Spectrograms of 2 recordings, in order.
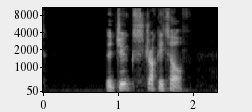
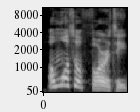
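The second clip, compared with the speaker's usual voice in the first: higher, louder haughty demand; a duke challenging the watchman; 8 semitones higher, 5 dB louder than usual. A narrator's reading. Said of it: "demanded Monmouth".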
